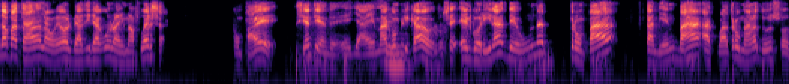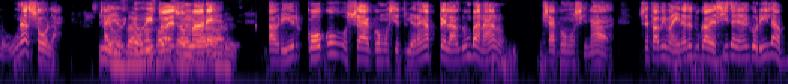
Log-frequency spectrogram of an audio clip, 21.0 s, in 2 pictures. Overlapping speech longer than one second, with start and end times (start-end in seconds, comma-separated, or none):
11.8-13.5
